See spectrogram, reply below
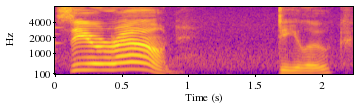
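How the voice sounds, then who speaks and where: A man's voice: extremely high pitch, wildly swooping pitch, takes it slowly, sharp tone, a little hiss or hum, full character voice. A man voicing a cocky, aloof monster hunter in a video game, brash, offhand and taunting. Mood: casual, dismissive. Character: cocky, aloof male monster hunter who scorns investigations.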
